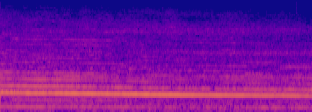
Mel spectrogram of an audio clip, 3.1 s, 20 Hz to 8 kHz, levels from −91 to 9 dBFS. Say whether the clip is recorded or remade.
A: recorded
